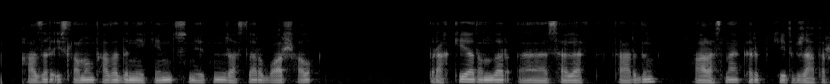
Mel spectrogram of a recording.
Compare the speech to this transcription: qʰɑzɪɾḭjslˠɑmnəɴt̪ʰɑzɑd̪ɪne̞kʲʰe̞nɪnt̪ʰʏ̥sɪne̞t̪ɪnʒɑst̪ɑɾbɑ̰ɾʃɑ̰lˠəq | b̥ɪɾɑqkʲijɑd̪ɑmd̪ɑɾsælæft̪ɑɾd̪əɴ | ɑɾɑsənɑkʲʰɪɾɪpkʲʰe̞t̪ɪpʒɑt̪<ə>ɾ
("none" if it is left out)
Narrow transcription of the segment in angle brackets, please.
ə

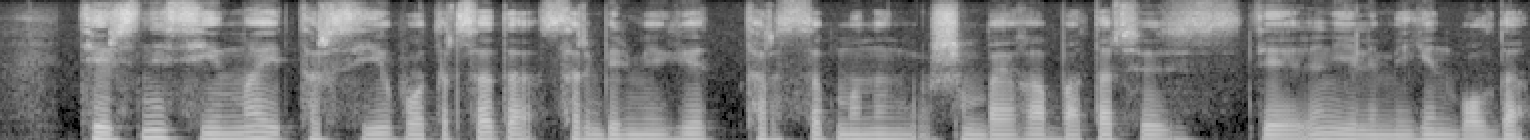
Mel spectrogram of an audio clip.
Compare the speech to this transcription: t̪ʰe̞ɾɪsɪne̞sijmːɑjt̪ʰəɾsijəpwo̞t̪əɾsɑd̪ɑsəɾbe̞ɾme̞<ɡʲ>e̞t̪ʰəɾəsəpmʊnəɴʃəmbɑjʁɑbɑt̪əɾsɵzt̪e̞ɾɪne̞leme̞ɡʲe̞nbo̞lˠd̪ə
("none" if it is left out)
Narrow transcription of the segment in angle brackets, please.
ɡʲ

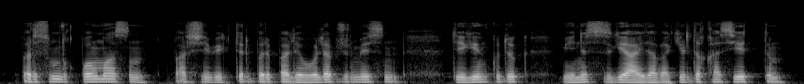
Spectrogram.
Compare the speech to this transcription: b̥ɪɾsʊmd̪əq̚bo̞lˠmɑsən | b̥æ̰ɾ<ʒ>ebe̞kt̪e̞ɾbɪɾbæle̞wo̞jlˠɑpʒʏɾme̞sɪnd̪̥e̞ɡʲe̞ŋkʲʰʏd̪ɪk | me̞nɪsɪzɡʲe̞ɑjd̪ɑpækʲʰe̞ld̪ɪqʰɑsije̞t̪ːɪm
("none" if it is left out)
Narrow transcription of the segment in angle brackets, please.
ʃ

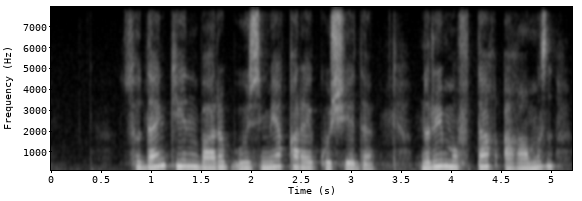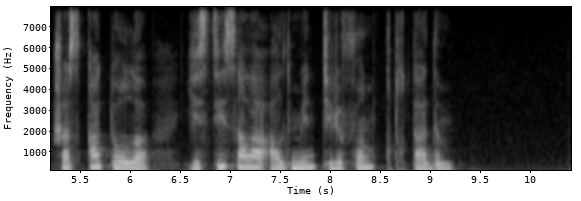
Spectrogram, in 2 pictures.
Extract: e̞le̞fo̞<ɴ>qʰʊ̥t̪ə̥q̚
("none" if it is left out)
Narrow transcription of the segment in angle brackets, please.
ɴ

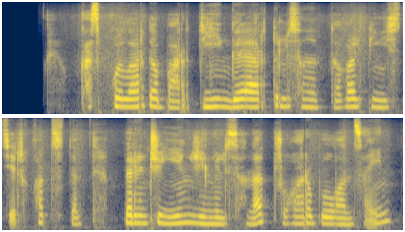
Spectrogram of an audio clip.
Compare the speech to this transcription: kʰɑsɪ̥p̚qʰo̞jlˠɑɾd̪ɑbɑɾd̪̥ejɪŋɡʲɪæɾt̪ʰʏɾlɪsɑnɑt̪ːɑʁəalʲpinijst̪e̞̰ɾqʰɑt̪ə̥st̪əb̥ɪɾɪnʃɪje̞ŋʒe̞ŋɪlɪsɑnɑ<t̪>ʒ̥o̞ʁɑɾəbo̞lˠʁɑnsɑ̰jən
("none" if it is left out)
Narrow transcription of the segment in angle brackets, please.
t̪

